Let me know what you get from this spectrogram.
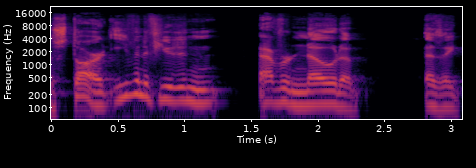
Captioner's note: none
